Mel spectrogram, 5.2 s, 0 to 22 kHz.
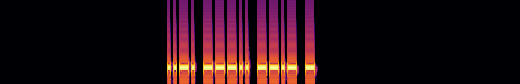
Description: Morse code, heard as a keyed tone, about 40 wpm, 700 Hz. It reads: F8QT
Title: DXCC-100 Call Signs - 4 Characters - Repeated 3x - 40wpm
